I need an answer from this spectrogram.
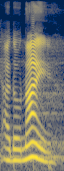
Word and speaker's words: Adonai: Sehingga ketika mereka ketemu huruf ini, 4 huruf ini YHWH, mereka membacanya bukan Yahweh tetapi Adonai ya.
